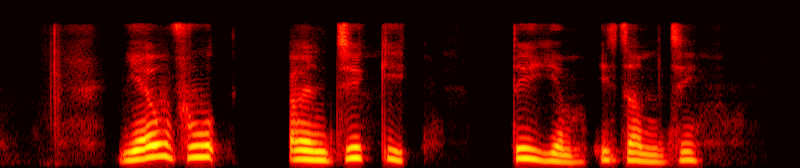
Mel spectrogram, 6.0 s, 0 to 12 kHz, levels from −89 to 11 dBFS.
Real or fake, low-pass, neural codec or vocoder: fake; 7.2 kHz; codec, 16 kHz, 0.8 kbps, ZipCodec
